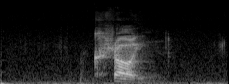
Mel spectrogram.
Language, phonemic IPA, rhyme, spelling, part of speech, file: Welsh, /kroːɨ̯n/, -oːɨ̯n, croen, noun, Cy-croen.ogg
- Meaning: 1. skin 2. hide, pelt 3. rind, peel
